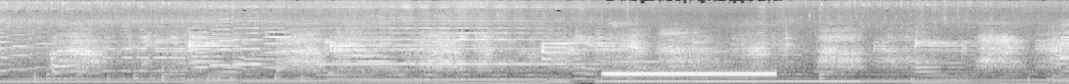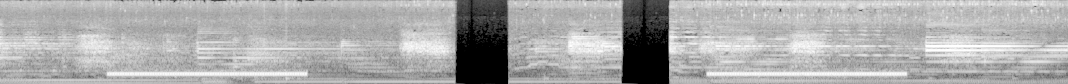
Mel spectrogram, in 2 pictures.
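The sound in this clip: A telephone ringing tone repeats in three evenly spaced, steady two-second bursts over busy background sound that briefly cuts out twice.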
